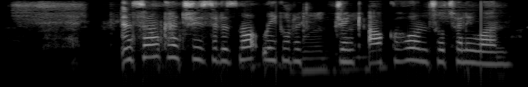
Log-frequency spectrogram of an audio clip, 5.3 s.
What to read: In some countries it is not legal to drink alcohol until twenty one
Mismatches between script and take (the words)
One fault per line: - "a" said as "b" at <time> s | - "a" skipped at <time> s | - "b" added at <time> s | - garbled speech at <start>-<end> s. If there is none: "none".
none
